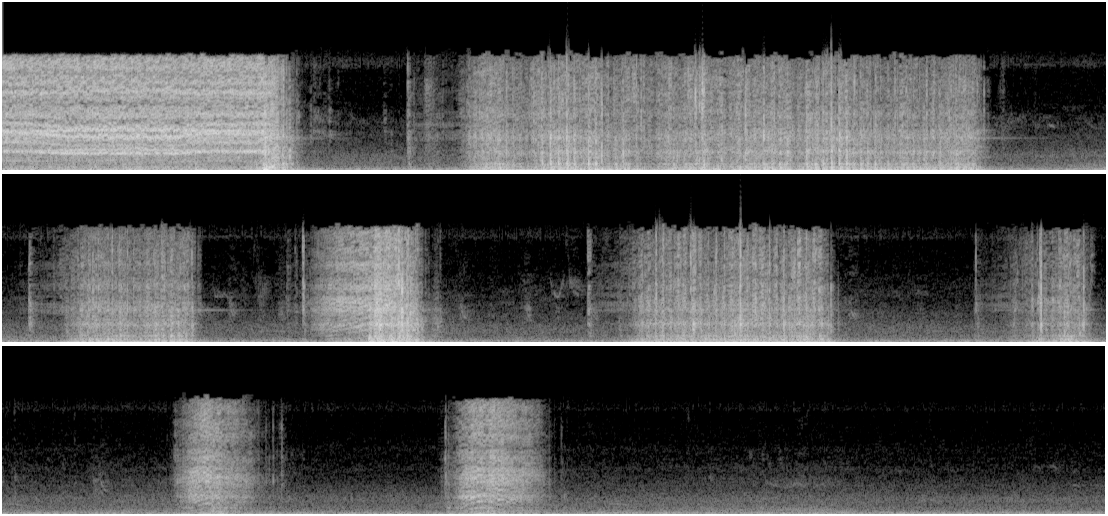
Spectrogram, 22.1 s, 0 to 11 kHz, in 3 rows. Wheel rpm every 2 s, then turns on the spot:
140, 20, 30, 10, 20, 10, 10, 10, 10, 0, 0.
2-8 12-14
